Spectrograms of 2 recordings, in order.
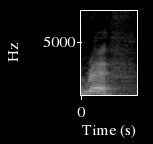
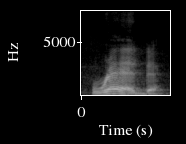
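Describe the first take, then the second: First: The word ends in a soft th-like sound. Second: The word ends in a clear, strong D. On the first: The speaker calls it wrong. "Not reth" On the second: The speaker calls it right. "I need to hear that D"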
